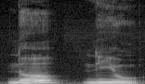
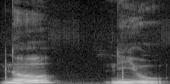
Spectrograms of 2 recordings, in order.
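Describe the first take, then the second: No difference in how they are said.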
